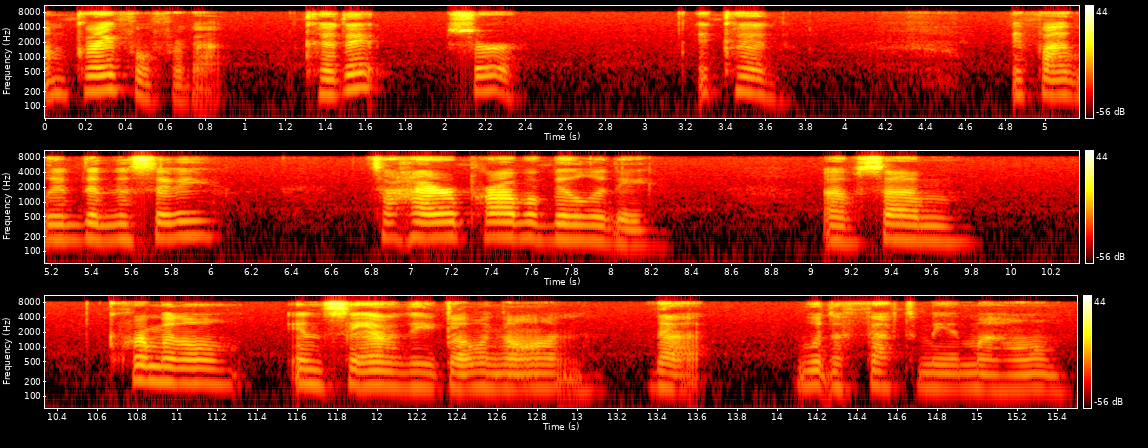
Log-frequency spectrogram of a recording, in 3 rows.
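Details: Dysarthria in myasthenia gravis in an adult woman with the disease since age 8, causing lifelong talking and swallowing problems; she speaks without her usual speech appliance.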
